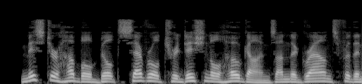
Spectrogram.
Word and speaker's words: hogan: Architecturally, the guest house is in the Hogan, pronounced Ho-gon, Navajo for home, style.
